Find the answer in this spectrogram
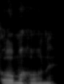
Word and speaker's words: O'Mahony: So instead of Mahoney, it's O'Mahony. O'Mahony, and O'Mahony, he's not played too much at first team level, so he's a bit of an unknown there.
